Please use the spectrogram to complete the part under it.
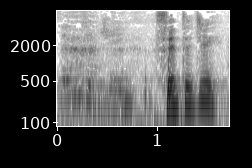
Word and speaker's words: Syntyche: Man, Syntyche. I need those Bibles that tell you how to pronounce it. – Syntyche.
